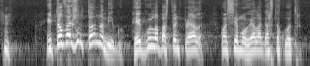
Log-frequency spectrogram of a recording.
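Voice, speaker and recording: In a sing-song, fast delivery that sits high, a male pastor with a Brazilian Portuguese accent preaches. He shifts back and forth between loud urging and quiet confidences.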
